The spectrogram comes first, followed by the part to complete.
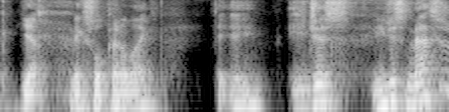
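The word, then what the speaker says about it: Mxyzptlk: How do you pronounce it? I said Mixel Pitilik. Yep. Mixel Pitilik.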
